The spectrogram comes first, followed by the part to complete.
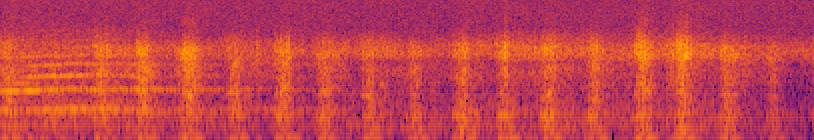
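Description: Steam locomotive hauling coal wagons: its whistle sounds once for about a second and a half at the start, over a quick, even chuffing of its exhaust.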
